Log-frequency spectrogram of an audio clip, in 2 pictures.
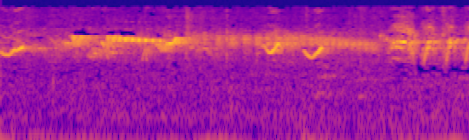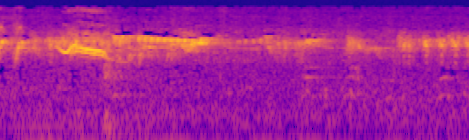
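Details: Female songbird decoy call meant to spur males into song, heard as thin high whistles and quick slurred chirps strung in short bursts, over a faint low background hum.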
